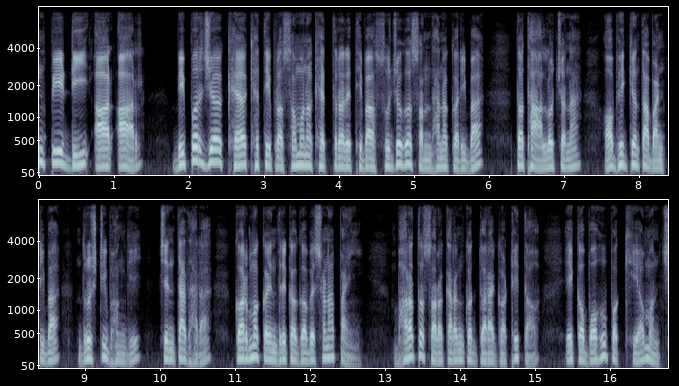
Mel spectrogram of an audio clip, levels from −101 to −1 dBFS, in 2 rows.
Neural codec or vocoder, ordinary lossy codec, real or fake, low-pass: none; none; real; 7.2 kHz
